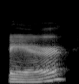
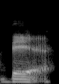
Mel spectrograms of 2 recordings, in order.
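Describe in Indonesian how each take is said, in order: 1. R di akhir jelas dibunyikan. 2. R di akhir dihilangkan. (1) "karena kita pakai aksen American... suara R-nya juga kita lipat" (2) "British accent, they don't hit the R"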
